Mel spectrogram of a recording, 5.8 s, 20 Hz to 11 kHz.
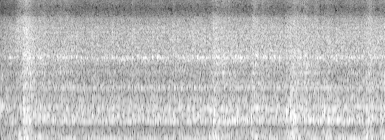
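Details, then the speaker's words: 1976 Corvette Stingray unstarted 8 to 10 years, after new fuel lines, fuel filter, 20 litres fresh fuel, fresh oil and filter: engine spins steadily on the starter with no firing pulses at all; cranks but will not start. "So, why don't we crank this thing over and see if we can get it start for the first time in 8 to 10 years. Let's see what happens. Here we go, fingers crossed. And nothing."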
